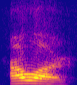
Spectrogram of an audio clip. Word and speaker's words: hour: We waited for an hour. এখানে অ্যান কেন হলো আদিব? স্যার আওয়ারের এইচ এর উচ্চারণ ওর মতো হচ্ছে বলে। ও এর মতন, ও এর মতন হচ্ছে না, অ এর মতন হচ্ছে।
